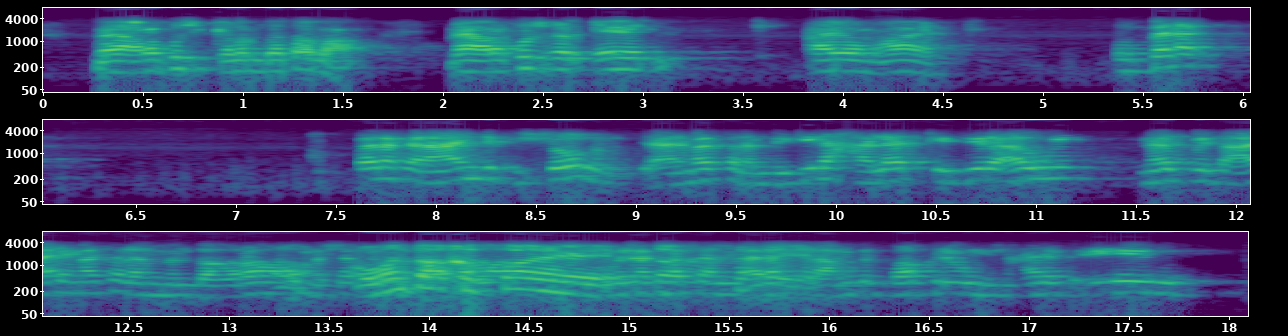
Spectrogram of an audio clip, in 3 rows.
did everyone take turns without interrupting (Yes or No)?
No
